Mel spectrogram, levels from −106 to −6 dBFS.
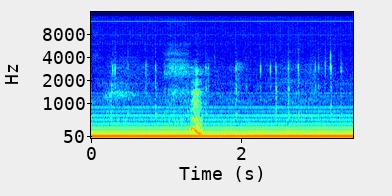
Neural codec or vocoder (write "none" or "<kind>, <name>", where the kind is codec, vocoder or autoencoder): none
